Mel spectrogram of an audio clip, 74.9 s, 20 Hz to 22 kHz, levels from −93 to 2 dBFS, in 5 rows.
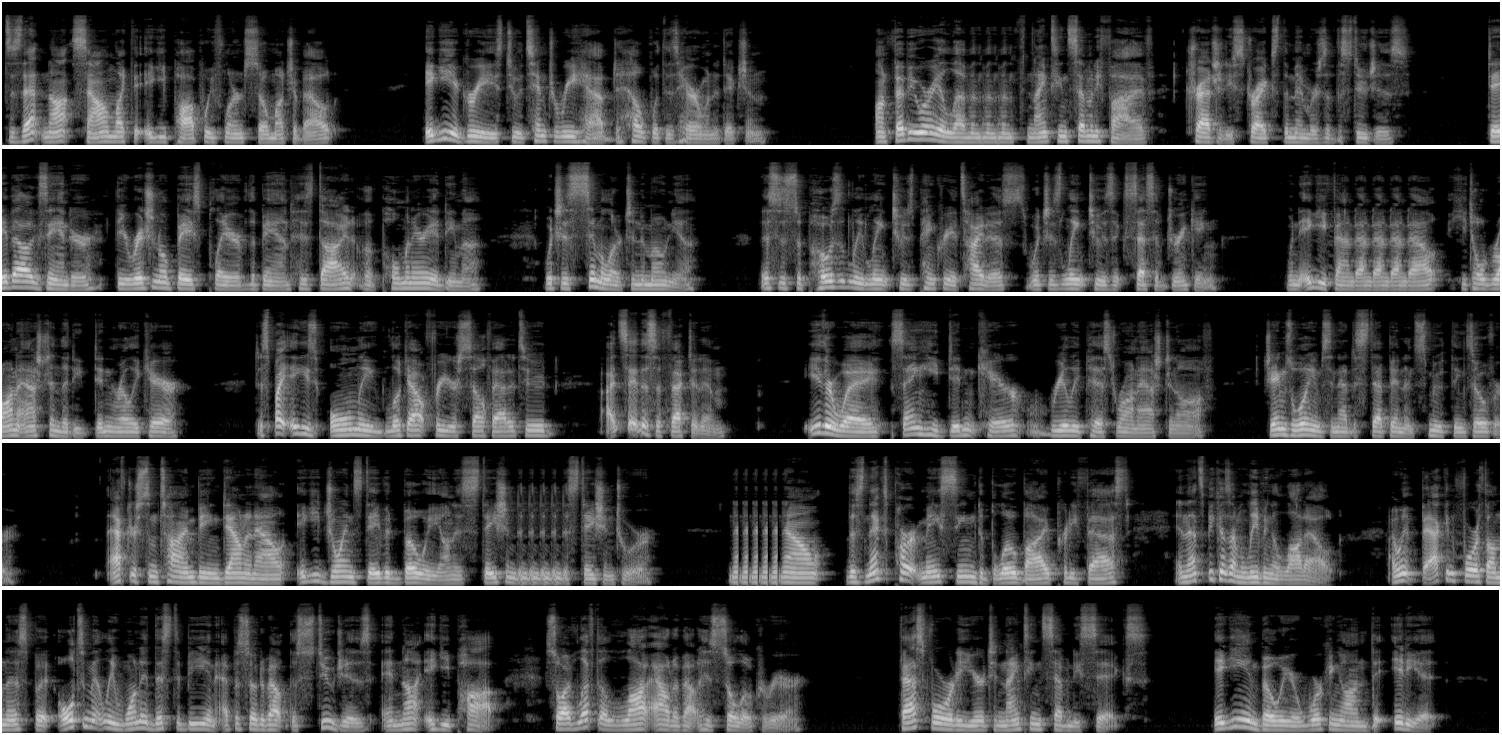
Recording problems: audio stuttering; 4 times, first at 9.5 s

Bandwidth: 14.5 kHz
